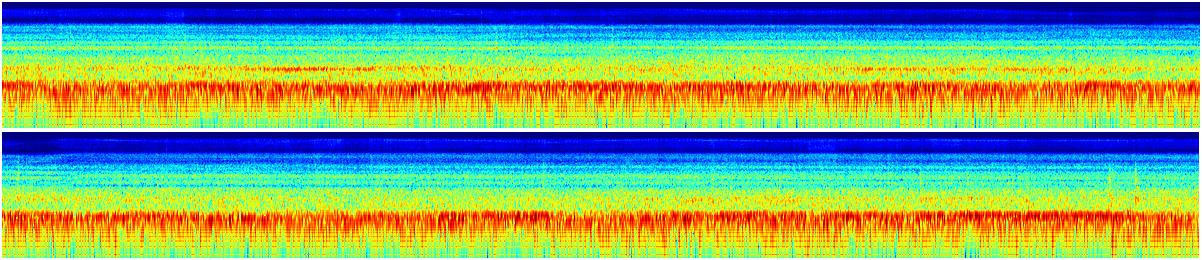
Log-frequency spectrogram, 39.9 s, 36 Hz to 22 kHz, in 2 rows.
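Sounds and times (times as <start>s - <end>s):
backhoe diesel engine running: 0.0s - 39.9s
backhoe arm digging: 30.0s - 39.9s.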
